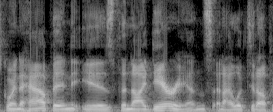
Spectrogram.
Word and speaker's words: Nidarian: the good news is that since you succeeded so well, what's going to happen is the Nidarians, and I looked it up, it's pronounced Nidarian according to Memory Alpha.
